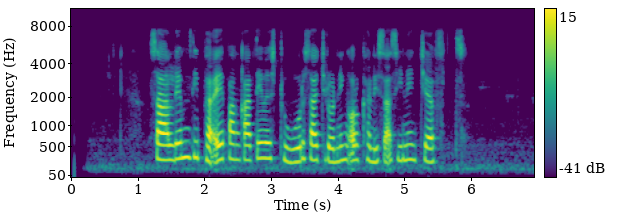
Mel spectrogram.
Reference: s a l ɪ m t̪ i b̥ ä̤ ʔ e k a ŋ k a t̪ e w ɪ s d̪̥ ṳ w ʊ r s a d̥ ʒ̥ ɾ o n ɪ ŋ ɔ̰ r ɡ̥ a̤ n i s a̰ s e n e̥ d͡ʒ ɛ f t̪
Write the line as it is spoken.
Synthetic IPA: s a l ɪ m t̪ i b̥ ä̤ ʔ e p a ŋ k a t̪ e w ɪ s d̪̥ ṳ w ʊ r s a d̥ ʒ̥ ɾ o n ɪ ŋ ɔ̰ r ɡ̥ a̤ n i s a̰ s i n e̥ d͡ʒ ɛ f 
